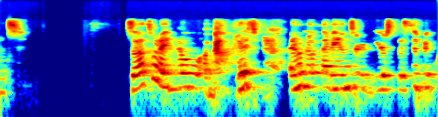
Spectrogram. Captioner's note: laughs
